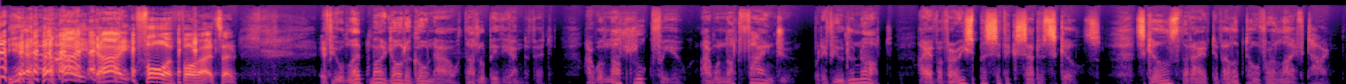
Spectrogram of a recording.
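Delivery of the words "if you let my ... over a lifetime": very low, very quiet, deep hushed murmur. After hyping it up to the group, the speaker does a Liam Neeson impression. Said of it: "So I can do Liam Neeson".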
